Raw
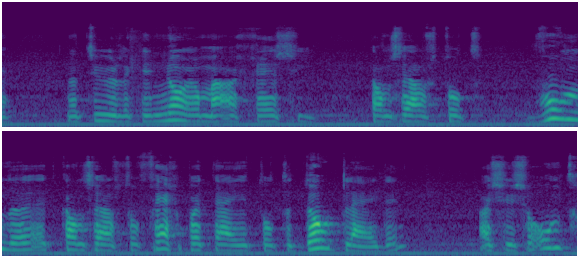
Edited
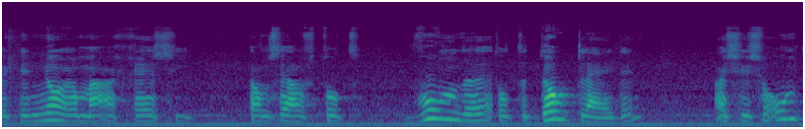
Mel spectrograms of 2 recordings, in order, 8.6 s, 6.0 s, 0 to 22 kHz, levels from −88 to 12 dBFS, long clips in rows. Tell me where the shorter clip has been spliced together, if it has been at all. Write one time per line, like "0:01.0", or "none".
0:03.7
